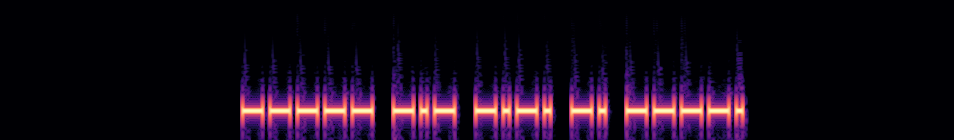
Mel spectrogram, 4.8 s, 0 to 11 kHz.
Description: Morse code, heard as a keyed tone, about 36 wpm, 700 Hz. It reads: 0KCN9
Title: Code Groups - 5 Letter:Numbers - 35wpm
